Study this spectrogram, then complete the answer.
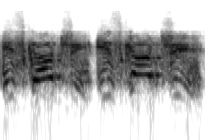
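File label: Serbian bailout mood high, speech; War Thunder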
